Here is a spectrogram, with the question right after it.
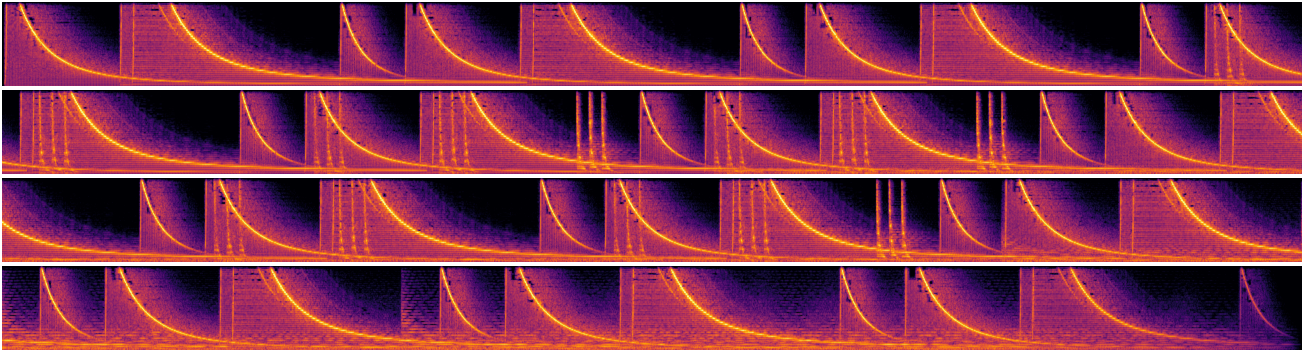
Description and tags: Short piece of music thought as an intro to a space series, animation or media project
ambience, atmosphere, music, sci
